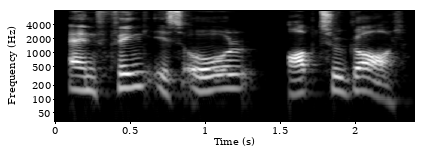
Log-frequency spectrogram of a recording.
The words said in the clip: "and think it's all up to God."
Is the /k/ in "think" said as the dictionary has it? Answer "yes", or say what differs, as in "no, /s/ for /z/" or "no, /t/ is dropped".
no, /k/ is dropped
